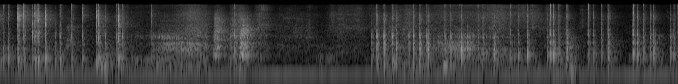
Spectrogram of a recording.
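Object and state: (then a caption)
Wooden desk top. Long orange-painted fingernails of both hands rapidly tap on a large, solid, varnished wooden desk top, producing bursts of sharp, bright clicks. A softer stretch of scratching and rubbing sits in the middle before the fast tapping resumes, with a steady low hum underneath throughout.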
